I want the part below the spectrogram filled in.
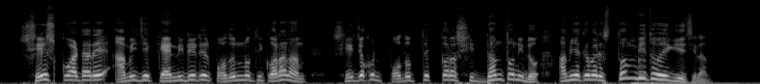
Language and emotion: Bengali, surprised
